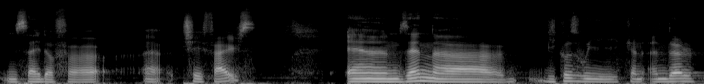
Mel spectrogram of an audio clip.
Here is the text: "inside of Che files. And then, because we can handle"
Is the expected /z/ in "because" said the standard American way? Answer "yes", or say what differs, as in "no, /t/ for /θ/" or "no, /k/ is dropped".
yes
